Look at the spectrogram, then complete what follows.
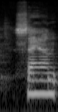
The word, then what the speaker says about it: cayenne: Cayenne pepper?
